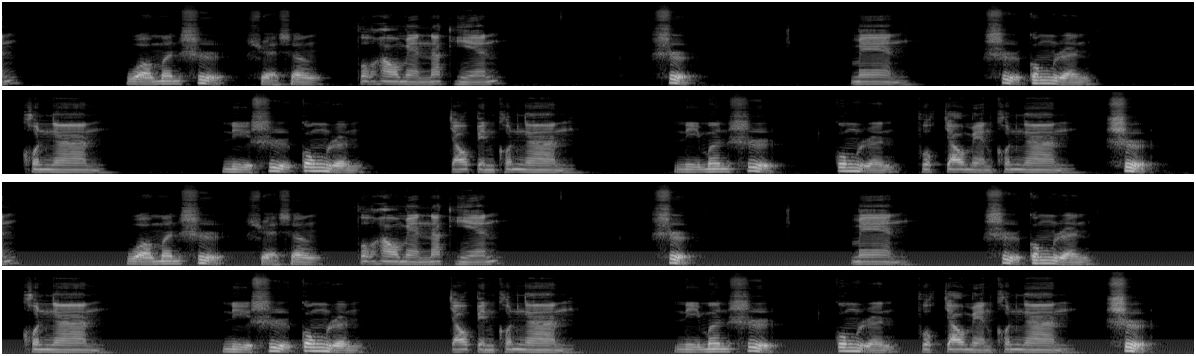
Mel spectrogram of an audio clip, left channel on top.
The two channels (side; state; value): right; noise; hum, 28 dB below the sound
